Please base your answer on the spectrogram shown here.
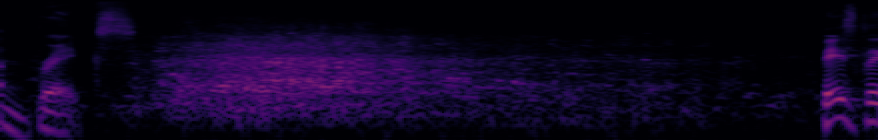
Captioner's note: laughter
